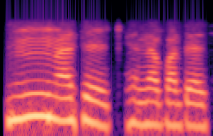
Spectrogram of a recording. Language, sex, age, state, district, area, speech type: Bengali, male, 45-60, West Bengal, Uttar Dinajpur, urban, conversation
